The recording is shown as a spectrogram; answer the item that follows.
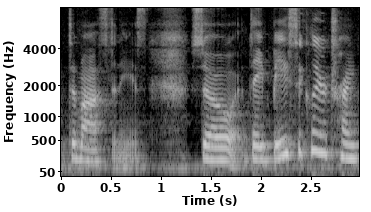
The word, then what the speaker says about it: Demosthenes: of lock and dim demostanies i never demosthenes i never pronounced that correctly demosthenes so they basically are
